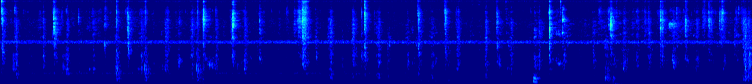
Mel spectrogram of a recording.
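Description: Faint crisp chewing of fresh lettuce leaves: quiet, irregular clicks and crunches several times a second, over a faint steady high-pitched tone.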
